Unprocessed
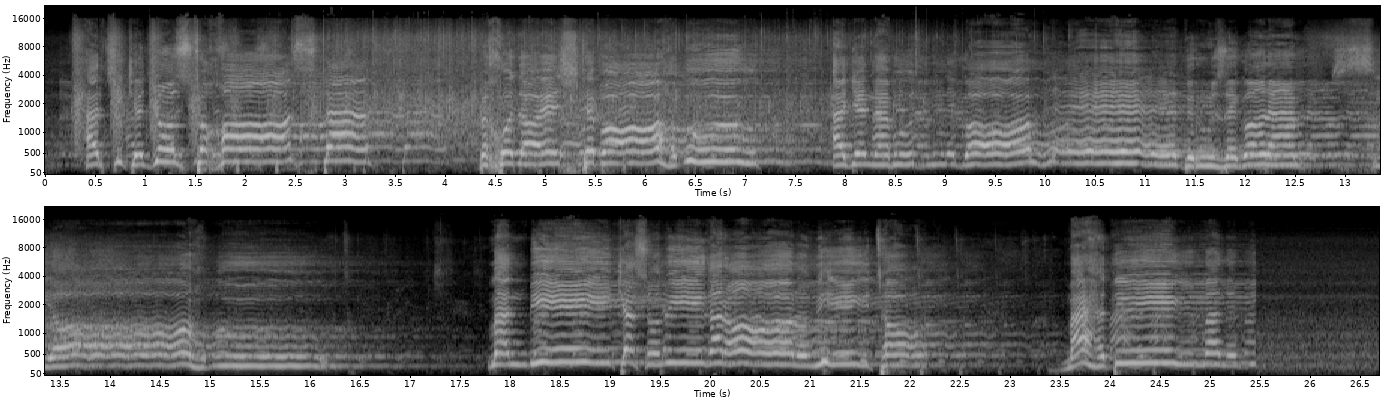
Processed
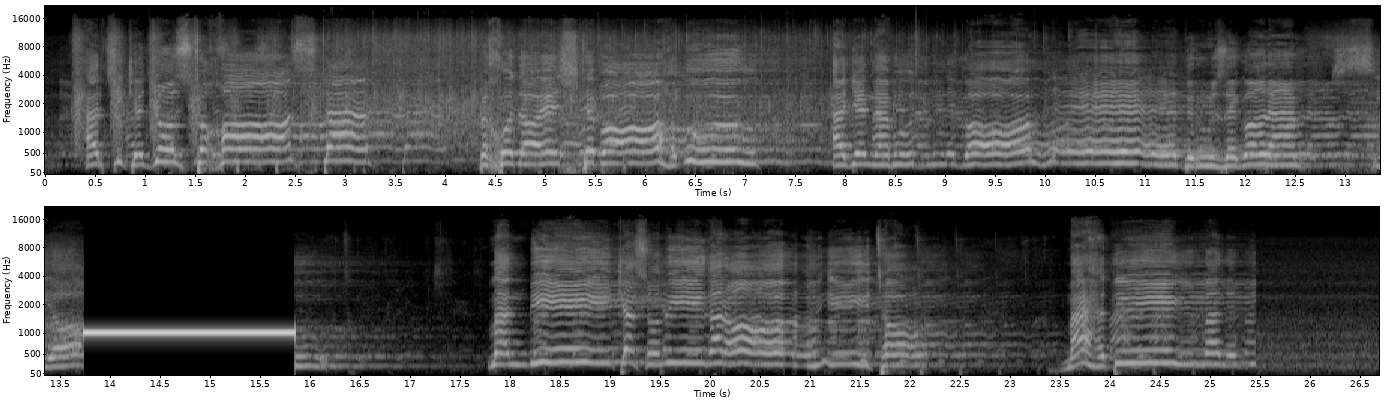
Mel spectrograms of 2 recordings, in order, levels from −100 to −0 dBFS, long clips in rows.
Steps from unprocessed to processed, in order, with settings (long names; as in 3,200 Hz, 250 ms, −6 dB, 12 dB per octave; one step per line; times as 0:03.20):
0:13.73–0:15.85: beep over 1,020 Hz −16.5 dBFS
0:20.73–0:21.60: compressor whose output falls as the input rises −39 dBFS, ratio −1
level −4.5 dB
